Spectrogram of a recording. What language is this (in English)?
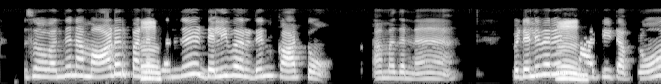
Tamil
